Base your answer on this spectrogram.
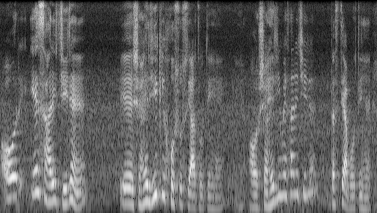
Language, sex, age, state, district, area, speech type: Urdu, male, 18-30, Delhi, North West Delhi, urban, spontaneous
